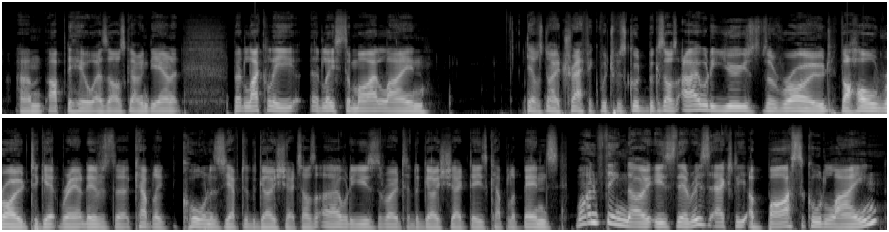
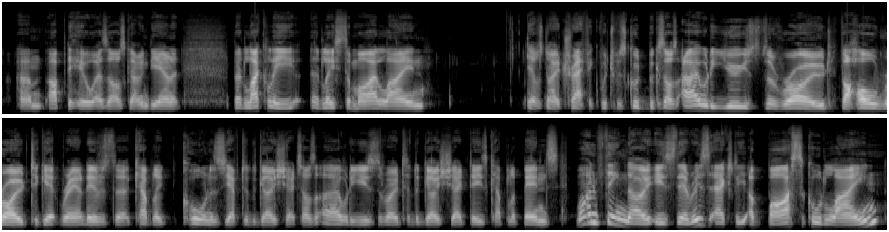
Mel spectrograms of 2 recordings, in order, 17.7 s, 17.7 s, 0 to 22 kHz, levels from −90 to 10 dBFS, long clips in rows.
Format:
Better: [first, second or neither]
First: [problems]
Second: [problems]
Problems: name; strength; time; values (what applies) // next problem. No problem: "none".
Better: first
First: none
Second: thin; somewhat; fading below 300 Hz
